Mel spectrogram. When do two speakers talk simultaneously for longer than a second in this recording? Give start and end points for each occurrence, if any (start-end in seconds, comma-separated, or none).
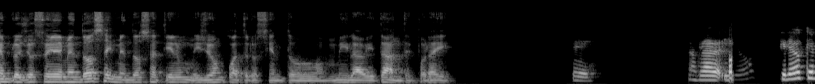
none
